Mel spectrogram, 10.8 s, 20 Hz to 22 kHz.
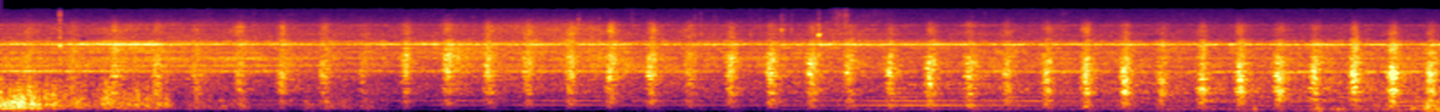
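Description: Steam locomotive New Haven 3025 approaching under steam, its exhaust chuffing in an even beat of about three a second. A burst of steam hiss right at the start.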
